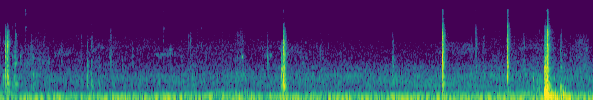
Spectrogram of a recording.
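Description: Someone climbs back into a car: a few sharp clicks and a soft thump spaced over several seconds, over a steady low rumble, with no one speaking.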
